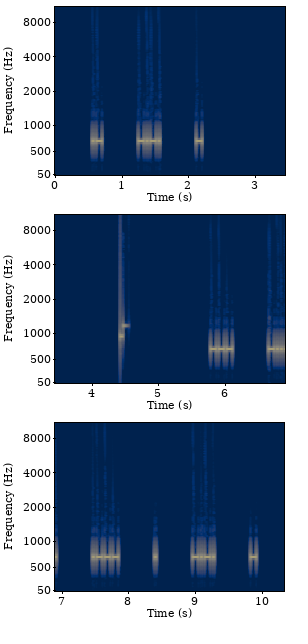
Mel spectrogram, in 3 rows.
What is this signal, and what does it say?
Morse code, heard as a keyed tone, about 41 wpm, spaced as for 14 wpm, 700 Hz. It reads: ACT OBJECT
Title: 6x Character Spacing - Top 500 Words - 40wpm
